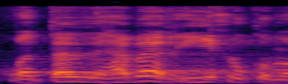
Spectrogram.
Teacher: وتذهب ريحكم، را کے نیچے زیر تو را کو باریک پڑھیں گے، اور یہاں پر یا مدہ ہے تو یہ سب کو ایک الف کے برابر کھینچیں گے۔ کم کے میم میں اظہار شفوی اور ایسے جلد پڑھنا۔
